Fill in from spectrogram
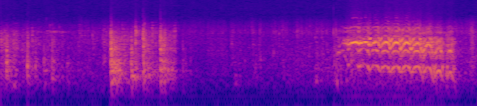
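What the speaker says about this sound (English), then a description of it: "Drawn by matched gray horses, it will carry President Kennedy's flag-covered casket in final processions through the Capitol." Matched gray horses that draw a funeral caisson, heard as close hoof clops and stamping followed by a loud, wavering whinny, with no talk.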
